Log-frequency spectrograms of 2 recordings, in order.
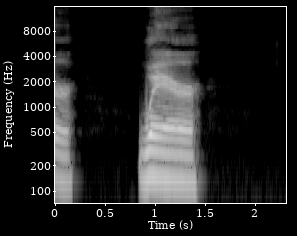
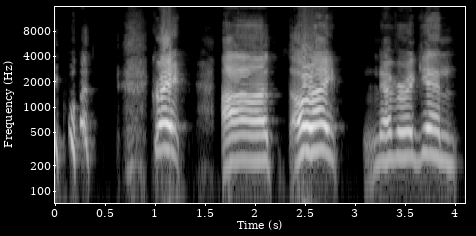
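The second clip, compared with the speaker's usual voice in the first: high, loud, mock-stunned "great", then a resigned "never again"; stunned disbelief; 8 semitones higher, 5 dB louder than usual. Wrestler reliving his reaction to "not good", mock-stunned then resigned. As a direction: act out the crushed shock of hearing it went badly. Retold disappointed reaction after pre-tape.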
